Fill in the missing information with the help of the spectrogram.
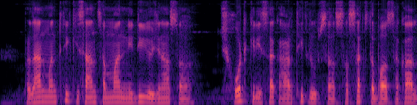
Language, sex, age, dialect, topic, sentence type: Maithili, male, 25-30, Southern/Standard, agriculture, statement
